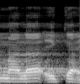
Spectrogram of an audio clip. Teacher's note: dibaca mad wajib muttasil sampai dua setengah Alif atau sama dengan 5 harokat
